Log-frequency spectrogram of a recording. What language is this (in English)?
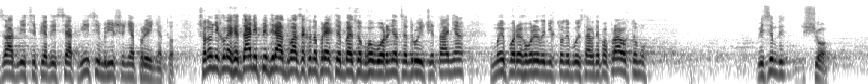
Ukrainian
